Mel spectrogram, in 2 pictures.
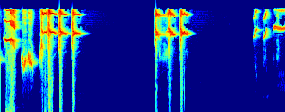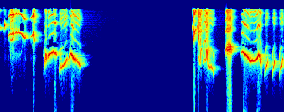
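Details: Loud, dense orange-headed thrush song used to coax young speckled or stalled birds into song: separate bursts of rapid high chips and slurred whistles with short gaps between, phrases varied and quick.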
